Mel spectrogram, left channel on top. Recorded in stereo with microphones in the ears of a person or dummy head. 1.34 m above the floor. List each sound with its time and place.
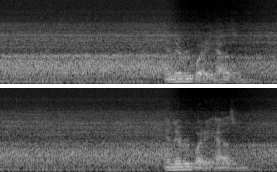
1.6 s a man speaking: 80° right, 0.8 m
